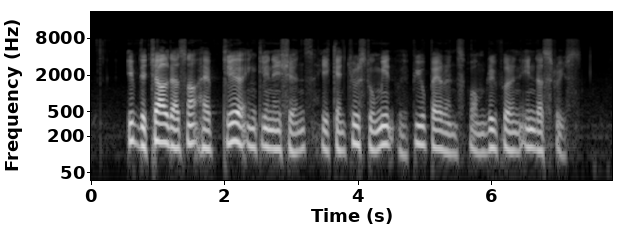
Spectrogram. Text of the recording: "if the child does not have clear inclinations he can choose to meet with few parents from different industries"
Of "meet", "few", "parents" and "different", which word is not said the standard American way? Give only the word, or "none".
different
